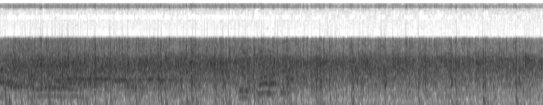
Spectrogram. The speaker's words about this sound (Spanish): un aplauso para nuestro valor.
